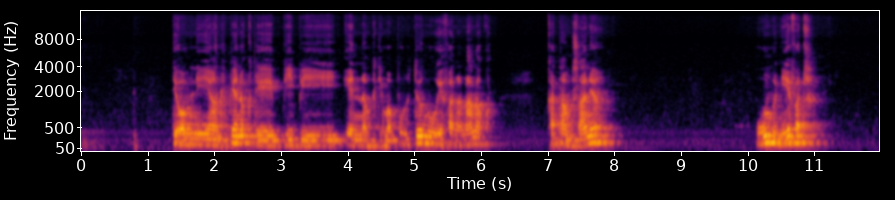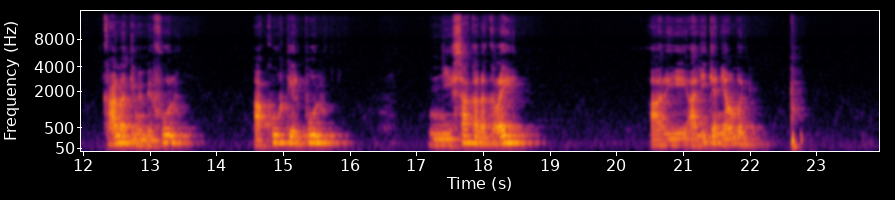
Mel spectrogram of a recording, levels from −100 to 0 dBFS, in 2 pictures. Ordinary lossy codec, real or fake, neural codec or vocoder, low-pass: none; real; none; 14.4 kHz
